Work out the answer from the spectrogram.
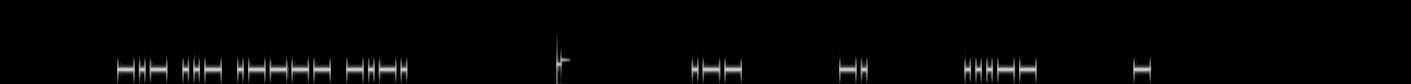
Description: Morse code, heard as a keyed tone, about 22 wpm, spaced as for 11 wpm, 700 Hz. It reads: KU1C WN3T
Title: USA Call Signs - 4 Characters - 6x Character Spacing - 22wpm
